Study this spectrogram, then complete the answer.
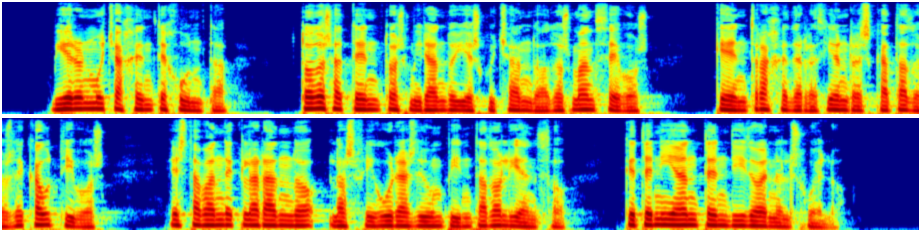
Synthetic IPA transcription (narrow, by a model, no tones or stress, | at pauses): bje̞ɾo̞nmut͡ʃaxe̞nt̪e̞xunt̪a | t̪o̞ð̞o̞sat̪e̞nt̪o̞zmiɾand̪o̞ie̞skut͡ʃand̪oaðo̞zmãnθe̞β̞o̞s | ke̞ːnt̪ɾaxe̞ðe̞re̞θje̞nre̞skat̪aðo̞zðe̞kawt̪iβ̞o̞s | e̞st̪aβand̪e̞klaɾand̪o̞lasfiɣuɾazðeumpint̪aðo̞lje̞nθo̞ | ke̞t̪e̞niaent̪e̞nd̪iðoene̞lswe̞lo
